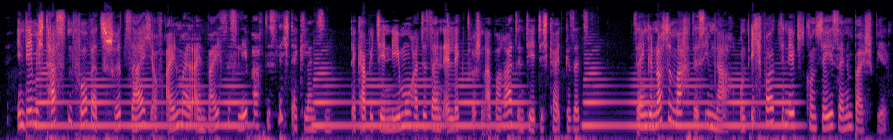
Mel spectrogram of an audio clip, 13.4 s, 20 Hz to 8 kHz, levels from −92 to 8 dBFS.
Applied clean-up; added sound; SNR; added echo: none; Wind instrument, woodwind instrument; 5 dB; none.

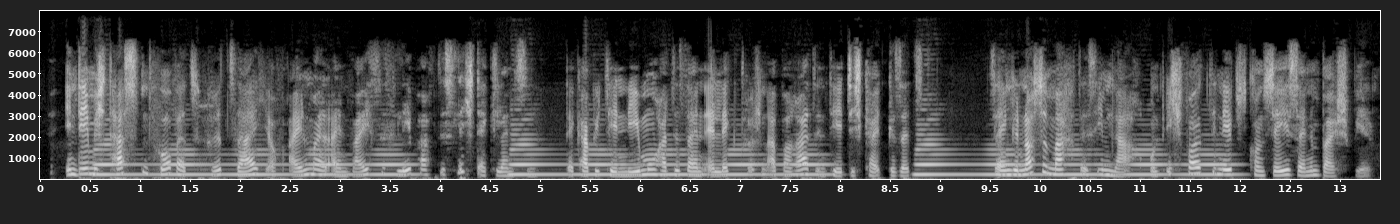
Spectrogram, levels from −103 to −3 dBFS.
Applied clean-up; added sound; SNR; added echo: neural mask model RNNoise.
